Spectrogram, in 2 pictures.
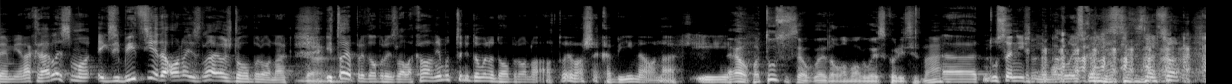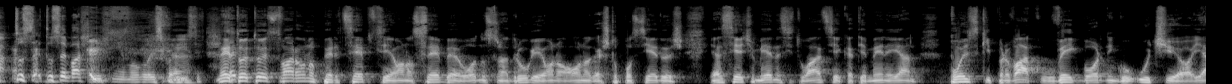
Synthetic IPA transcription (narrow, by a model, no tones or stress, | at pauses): emionaːkɾaːd̪ilismoeɡzibit̪sijed̪aʔo̞naizɡled̪ajo̞ʃd̪o̞bɾoonakd̪ait̪oːjepɾed̪obɾoizɡled̪lakalnemut̪onid̪o̞ʋolʲnod̪o̞bɾoono̰ʔa̰lt̪ojeʋa̰ʃakabina̰o̰na̰kieʋopat̪uːsuseoɡled̪alamoɡlˠoiskoɾiːst̪it̪nat̪uːseniʃnijemoɡlˠoiskoɾist̪it̪znaːt͡ʃionot̪uːset̪uːsebaʃniʃtnijemoɡloiskoɾist̪it̪neojet̪ojest̪ʋaːɾo̞nopeɾt̪sep̚t̪sijeo̞nosebeuo̞d̪nosunad̪ɾuɡeio̞noono̞ɡaʃt̪o̞po̞sje̞d̪ujeʃjaːsje̞t͡ɕamje̞d̪ne̞si̥t̪uaːt̪sijekat̪jeme̞nejed̪an | po̞ʎskipr̩ʋakuʋejk̚bo̞ɾd̪iŋɡuʔut͡ʃioja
